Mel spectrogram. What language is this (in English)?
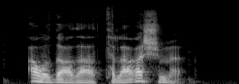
Kabyle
